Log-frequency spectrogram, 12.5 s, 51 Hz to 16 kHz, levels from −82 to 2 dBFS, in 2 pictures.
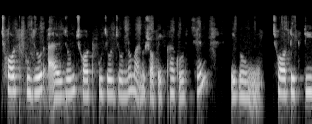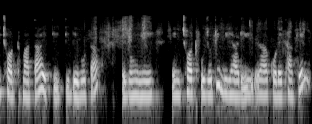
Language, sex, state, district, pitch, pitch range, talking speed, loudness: Bengali, female, West Bengal, Jhargram, 205 Hz, 190-225 Hz, 125 wpm, -18 LUFS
